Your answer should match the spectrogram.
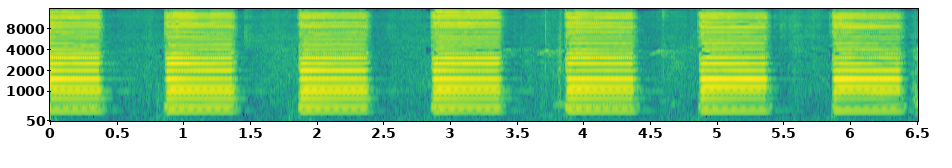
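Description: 2005 Infiniti G35's horn blaring in a car-alarm pattern: one steady-pitched honk about every second, each about half a second long. The alarm system is stuck on and won't stop.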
